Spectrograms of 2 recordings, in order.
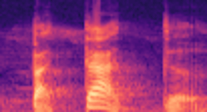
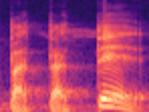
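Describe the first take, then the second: First: The final e is silent, two syllables. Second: The final e is pronounced as a syllable. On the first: The speaker calls it right. "De même pour le mot patate" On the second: The speaker calls it wrong. "Je ne vais pas lire pataté, non"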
